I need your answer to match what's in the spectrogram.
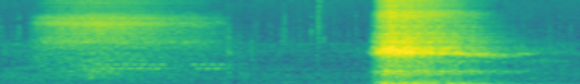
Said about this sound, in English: Just keep breathing.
